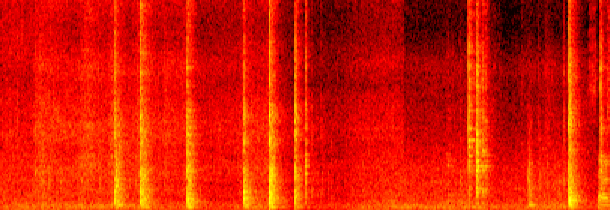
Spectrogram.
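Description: Spiced potato filling with mango powder being stirred in a pan, sharp clanks and scrapes of a metal spoon against the pan in irregular bursts over a low sizzle.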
